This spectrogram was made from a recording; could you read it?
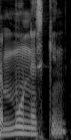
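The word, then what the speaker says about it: Måneskin: Hay un grupo actualmente llamado Mooneskin, que se escribe Maneskin, pero por como las veces que lo he visto en vivo se pronuncia Mooneskin, que traen una onda muy andrógina.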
